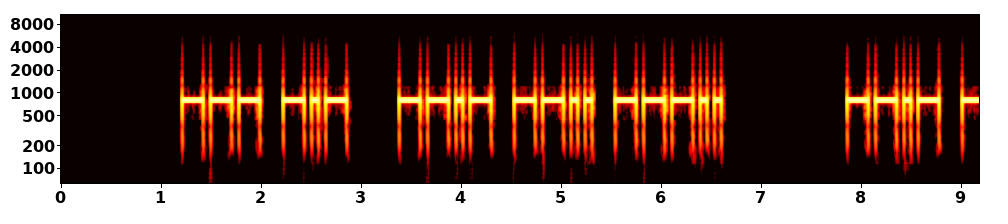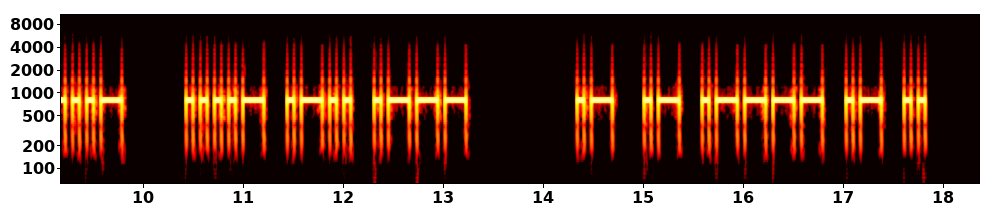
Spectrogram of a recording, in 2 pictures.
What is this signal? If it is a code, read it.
Morse code, heard as a keyed tone, about 17 wpm, spaced as for 15 wpm, 800 Hz. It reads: OKQZ8 QX4LJ AA1AI
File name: CW / DET / 1 9 1500C S C 16wpm 2909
